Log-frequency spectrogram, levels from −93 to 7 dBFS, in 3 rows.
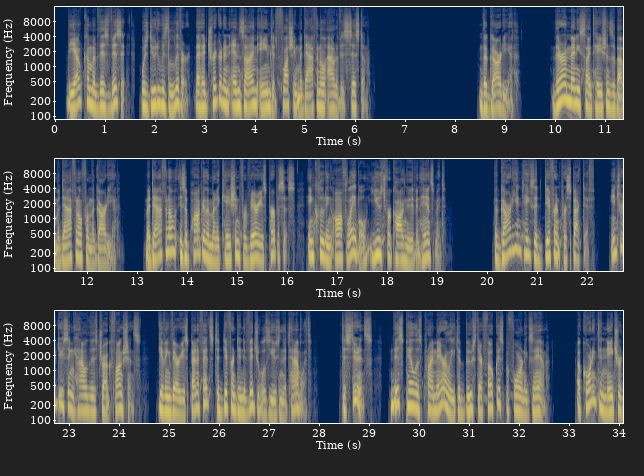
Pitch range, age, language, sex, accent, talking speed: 145-180 Hz, 30-49, English, male, American, 150 wpm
